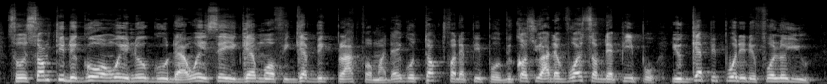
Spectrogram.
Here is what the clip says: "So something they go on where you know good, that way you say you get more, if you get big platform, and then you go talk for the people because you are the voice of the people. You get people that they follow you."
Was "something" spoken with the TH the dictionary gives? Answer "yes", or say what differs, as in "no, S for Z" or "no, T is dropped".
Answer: no, T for TH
